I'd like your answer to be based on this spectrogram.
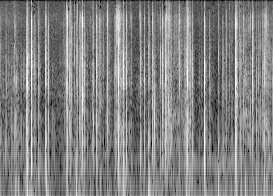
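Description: Long acrylic nails tap and scratch a small, flat, red glossy croc-embossed vinyl wallet lying on a table. Quick, dry, bright clicks and crackly scratches come in irregular bursts, with little low end and almost no ring after each hit.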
